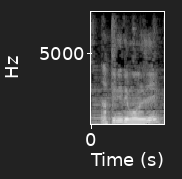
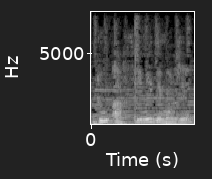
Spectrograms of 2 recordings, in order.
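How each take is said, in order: First: Tu is shortened and joined to as. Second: Tu and as are said as separate words. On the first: It is casual spoken French. "dalam percakapan biasanya ... kita sering menggabungkan" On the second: It is the standard full form. "ini harusnya"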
